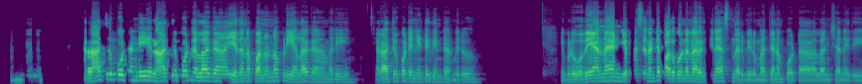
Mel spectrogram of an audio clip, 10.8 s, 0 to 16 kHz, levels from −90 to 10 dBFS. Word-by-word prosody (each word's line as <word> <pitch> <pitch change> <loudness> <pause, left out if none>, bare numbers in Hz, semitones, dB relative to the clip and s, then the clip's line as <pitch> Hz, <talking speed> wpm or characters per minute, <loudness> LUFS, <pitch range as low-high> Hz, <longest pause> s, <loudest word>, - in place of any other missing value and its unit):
హుహు. 95 -2 -20 0.7
రాత్రి 230 - +3
పూట 215 -1 +1
అండి. 185 0 +1 0.2
రాత్రి 200 - +3
పూట 205 - -1
ఎలాగా 165 -2 +3 0.2
ఏదైనా 135 +1 0
పనున్నపుడు 150 +2 -1
ఎలాగా 130 -1 -2
మరి 110 0 -10 0.5
రాత్రి 115 0 0
పూట 155 -2 -4
ఎన్నింటికి 130 +1 -7
తింటారు 120 -2 -9
మీరు. 115 +1 -11 1.2
ఇప్పుడు 115 - -5
ఉదయానే 145 +6 +6
అని 155 -1 -9
చెప్పేసనంటే 155 +2 0
11:30కి 135 -2 +2
తినేస్తున్నారు 135 -2 -2
మీరు 100 0 -7
మధ్యాహ్నం 115 +4 -5
పూట - - -9 0.3
లంచనేది. 95 -2 -10
135 Hz, 145 wpm, -18 LUFS, 115-155 Hz, 1.2 s, ఉదయానే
